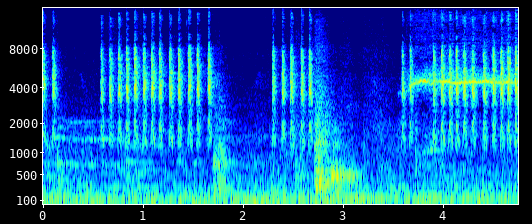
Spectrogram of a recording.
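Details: Eurasian tree sparrow singing naturally: quick trains of sharp chirps broken by pauses, one lower rasping note midway, and a sustained thin high note closing the phrase.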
